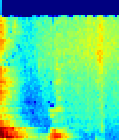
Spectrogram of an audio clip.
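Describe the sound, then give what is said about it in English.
A dog named Wrigley barks twice in quick succession, a sharp mid-pitched bark followed by a slightly softer, lower one, with no one talking over it. “That's Wrigley chiming in.”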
